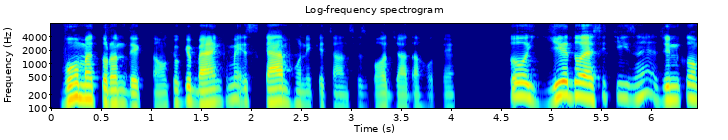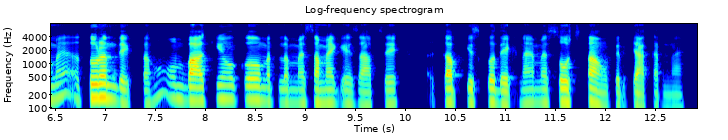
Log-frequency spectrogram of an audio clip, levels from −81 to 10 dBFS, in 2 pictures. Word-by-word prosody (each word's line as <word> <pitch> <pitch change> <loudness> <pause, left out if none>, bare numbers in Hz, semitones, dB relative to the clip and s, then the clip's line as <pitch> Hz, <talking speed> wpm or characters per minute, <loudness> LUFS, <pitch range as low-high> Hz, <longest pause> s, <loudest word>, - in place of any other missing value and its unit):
वह 165 +4 +7
मैं 160 -1 +5
तुरंत 125 -3 +1
देखता 105 0 -4
हूँ। 110 +1 -11
क्योंकि 125 +6 -3
बैंक 130 +3 +5
में 160 -3 -6
स्कैम 135 +1 +2
होने 110 -1 -11
के 110 +1 -16
चाँसेज़ 100 +1 -17
बहुत 100 -1 -9
ज़्यादा 100 -1 -10
होते 100 +1 -24
हैं। 100 - -19 0.5
तो 185 - +3
ये 155 +7 +3
2 190 -1 +4
ऐसी 170 +1 +4
चीज़ 170 -2 -11
है 200 -1 -8
जिनको 150 +3 -1
मैं 175 +7 -7 0.2
तुरंत 170 -2 +5
देखता 125 -2 -4
हूँ 190 - -15
और 165 - -8 0.2
बाकियों 150 +2 +2
को 155 0 0
मतलब 135 -2 -7
मैं 130 0 -7
समय 130 +1 -1
के - - -13
हिसाब 115 -1 -6
से 125 0 -6 0.5
कब 135 0 +3
किसको 135 +1 -3
देखना 120 +1 -5
है 130 - -6
मैं 130 0 -8
सोचता 135 +2 +1
हूँ 115 -5 0
फ़िर - - -10
क्या - - +1
करना 100 -1 -17
है। 95 - -21
135 Hz, 220 wpm, -26 LUFS, 120-155 Hz, 0.5 s, वह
